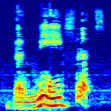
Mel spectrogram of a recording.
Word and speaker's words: benefit: You'll emphasize the word may, and you'll emphasize the second syllable of the word benefit. So it'll be May all beings benefit.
